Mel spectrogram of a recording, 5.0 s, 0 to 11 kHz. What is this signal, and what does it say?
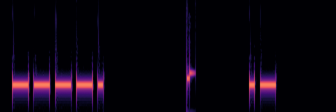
Morse code, heard as a keyed tone, about 15 wpm, 700 Hz. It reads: 9 A
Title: Single Letter-Number Alt 15wpm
